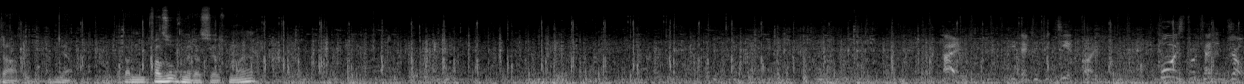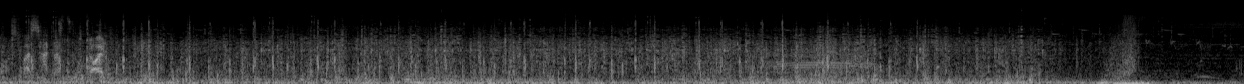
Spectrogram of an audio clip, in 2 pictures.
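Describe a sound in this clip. A horse-drawn wagon rumbles steadily over a dirt road.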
